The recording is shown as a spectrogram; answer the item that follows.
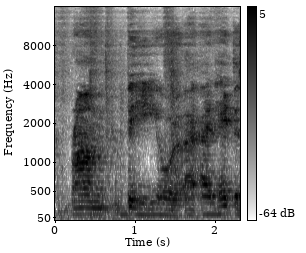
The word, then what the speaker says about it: rhombi: Rhombi, or I'd hate to say this because it doesn't sound like correct. It's not correct Latin, I believe. All right, rhombuses. All right, I believe it is pronounced rhombi.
